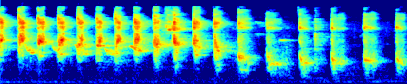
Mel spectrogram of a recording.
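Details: Bornean white-rumped shama kept at home, singing eagerly: a fast run of harsh, chattering notes, about two or three per second, softening toward the end.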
